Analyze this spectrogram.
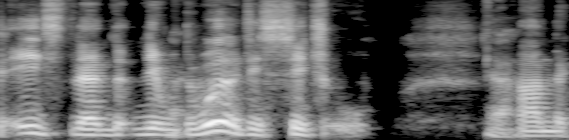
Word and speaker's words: sigil: ysdc um says is the the word is sigil yeah and the correct word is sigil to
